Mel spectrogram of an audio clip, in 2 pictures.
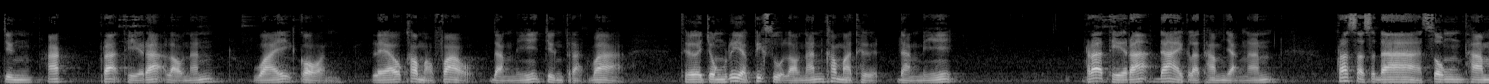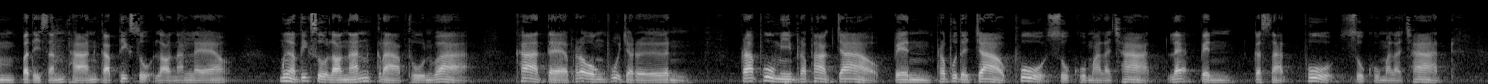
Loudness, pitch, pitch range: -23 LUFS, 110 Hz, 100-125 Hz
